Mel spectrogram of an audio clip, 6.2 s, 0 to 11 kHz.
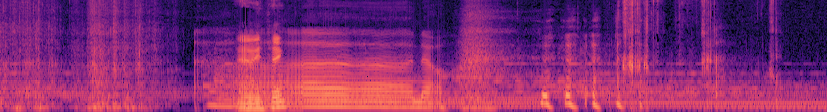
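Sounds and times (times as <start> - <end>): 
crunchy chickpeas being chewed: 0.0 - 1.3, 4.6 - 5.9
laughter: 1.7 - 2.8, 3.5 - 4.9
speech: 1.8 - 4.9.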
